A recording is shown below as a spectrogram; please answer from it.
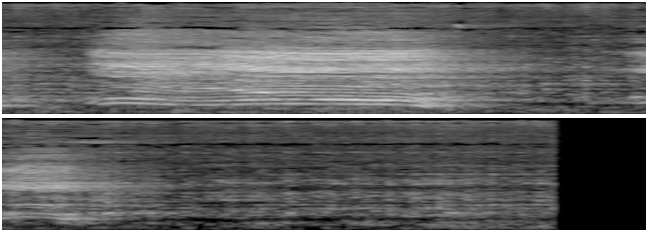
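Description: A deer gives a long, nasal, wavering bleat, followed by a shorter second call.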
